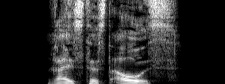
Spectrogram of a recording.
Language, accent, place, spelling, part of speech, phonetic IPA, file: German, Germany, Berlin, reistest aus, verb, [ˌʁaɪ̯stəst ˈaʊ̯s], De-reistest aus.ogg
- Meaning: inflection of ausreisen: 1. second-person singular preterite 2. second-person singular subjunctive II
